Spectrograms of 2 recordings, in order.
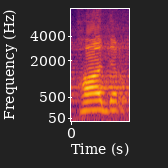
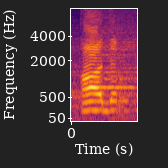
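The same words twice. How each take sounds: No difference in how they are said.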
